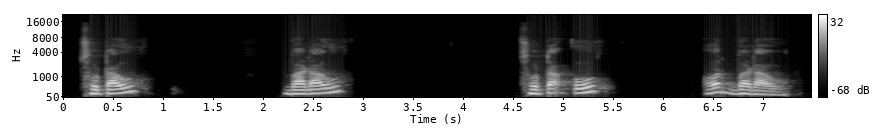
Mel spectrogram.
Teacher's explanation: अगर हम इनका उच्चारण करते हैं तो जो हमारे होठ की आकृति है वो हो जाती है वृत्ताकार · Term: वृत्ताकार स्वर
